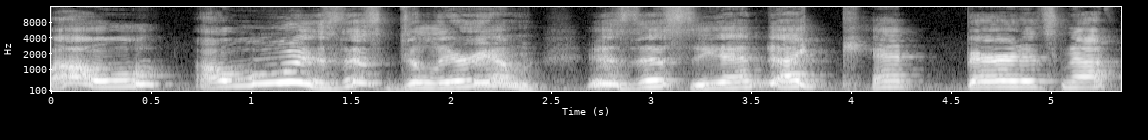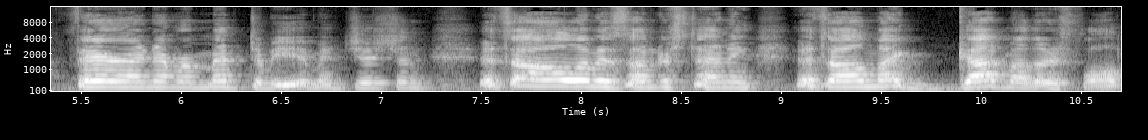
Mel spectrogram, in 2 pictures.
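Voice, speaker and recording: A man performs a put-on character voice at an extremely high pitch. His intonation is lively and his pace moderate. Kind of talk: reading aloud a children's novel, voicing a character. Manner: wailing, panicked.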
